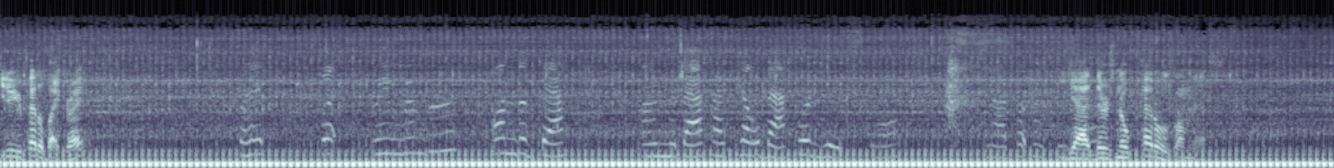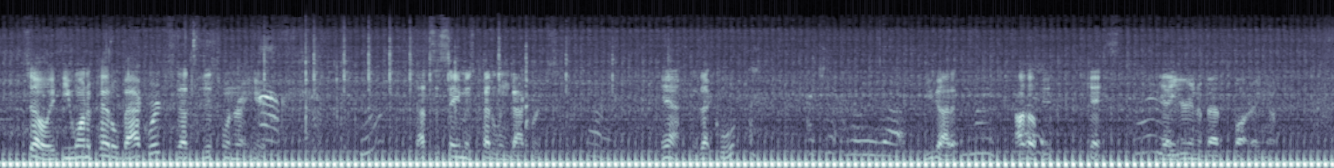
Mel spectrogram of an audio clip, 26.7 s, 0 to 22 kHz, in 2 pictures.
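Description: A Yamaha TTR50 dirt bike engine runs loud and close at a steady idle with a few brief revs, while voices talk over it throughout.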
